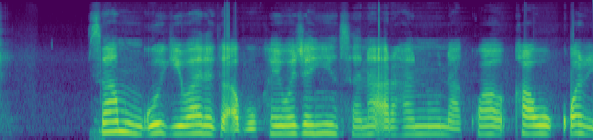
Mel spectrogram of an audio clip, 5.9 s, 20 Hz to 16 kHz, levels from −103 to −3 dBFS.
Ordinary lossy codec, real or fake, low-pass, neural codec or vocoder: none; fake; 14.4 kHz; vocoder, 44.1 kHz, 128 mel bands every 512 samples, BigVGAN v2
